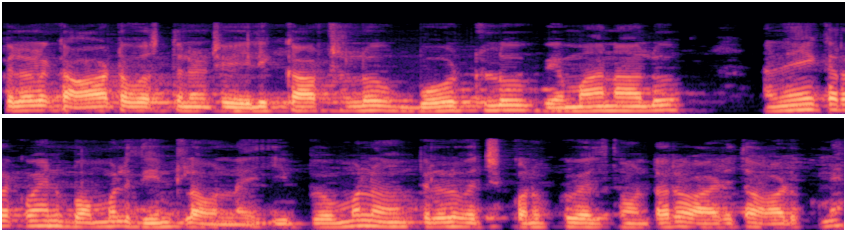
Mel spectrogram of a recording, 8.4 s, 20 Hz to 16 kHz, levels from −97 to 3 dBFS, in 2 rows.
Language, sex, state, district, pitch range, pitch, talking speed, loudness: Telugu, male, Andhra Pradesh, Guntur, 130-150 Hz, 140 Hz, 155 wpm, -15 LUFS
